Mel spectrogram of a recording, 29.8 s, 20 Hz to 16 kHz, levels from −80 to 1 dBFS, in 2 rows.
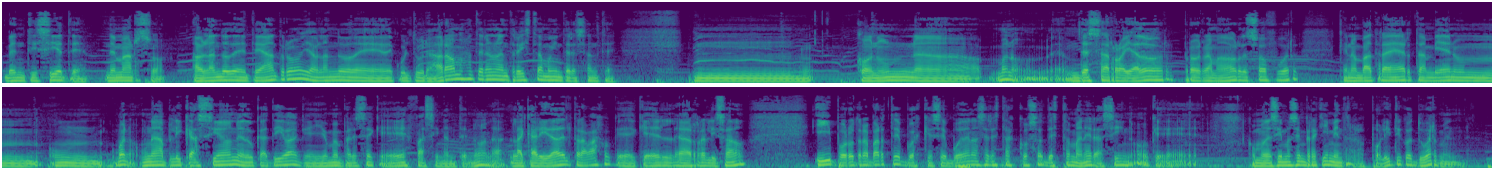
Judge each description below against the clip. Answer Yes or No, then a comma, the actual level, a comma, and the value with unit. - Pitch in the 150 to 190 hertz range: No, low, 100 Hz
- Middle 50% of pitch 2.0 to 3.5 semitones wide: No, average, 3.9 semitones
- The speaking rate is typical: Yes, average, 170 wpm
